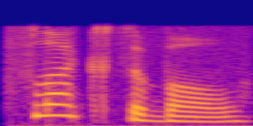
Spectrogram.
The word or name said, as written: flexible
